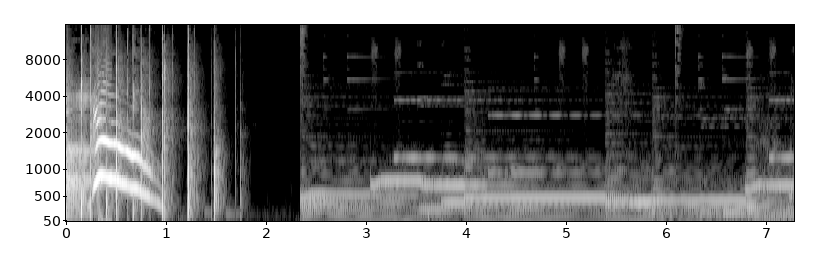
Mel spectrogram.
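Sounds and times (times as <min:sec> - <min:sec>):
audience clapping: 0:00.0 - 0:01.8.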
